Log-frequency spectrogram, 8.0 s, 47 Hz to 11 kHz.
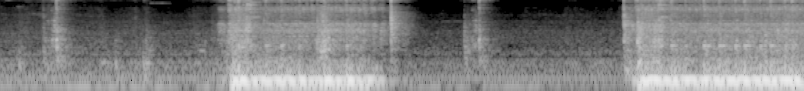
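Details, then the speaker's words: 1994 Polaris Indy 440 two-stroke snowmobile with the start/stop switch unplugged; fires up twice and settles into a low, steady burble, idling well though smoking. "all right so she runs actually sounds like it's idling pretty damn good right now"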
